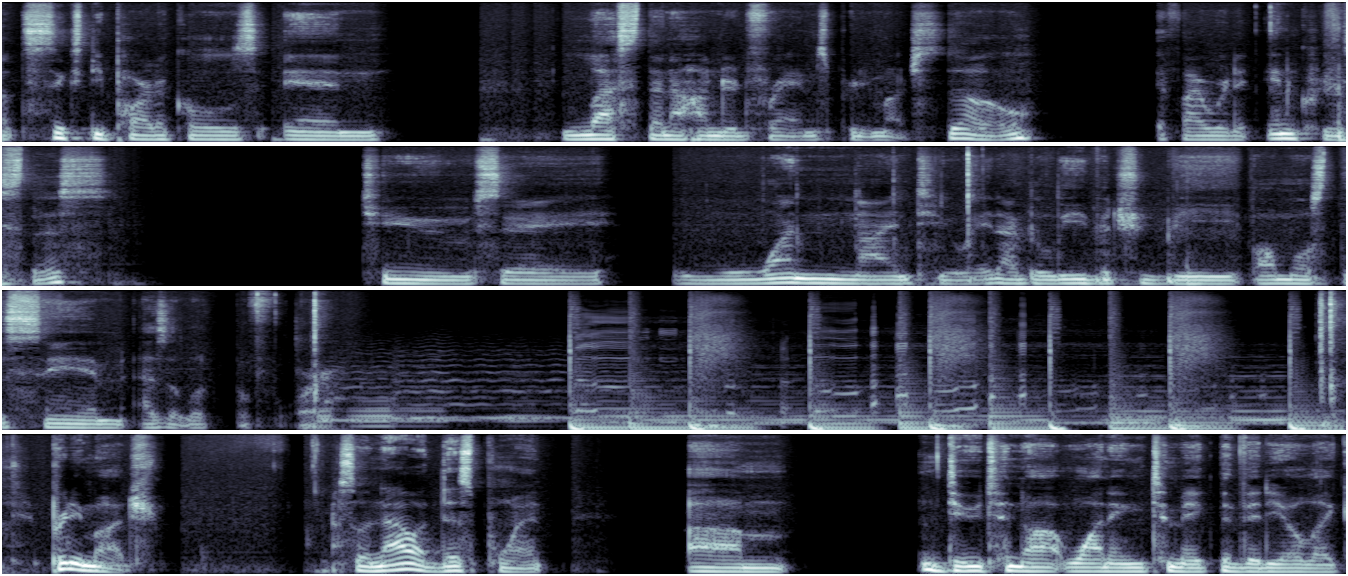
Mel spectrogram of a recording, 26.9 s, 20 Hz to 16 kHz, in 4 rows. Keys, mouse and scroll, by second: 4.7-6.3 scroll down 6, 6.3 click, 6.3-8.2 scroll down 1, 14.7 click, 14.9 space, 20.0 space.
